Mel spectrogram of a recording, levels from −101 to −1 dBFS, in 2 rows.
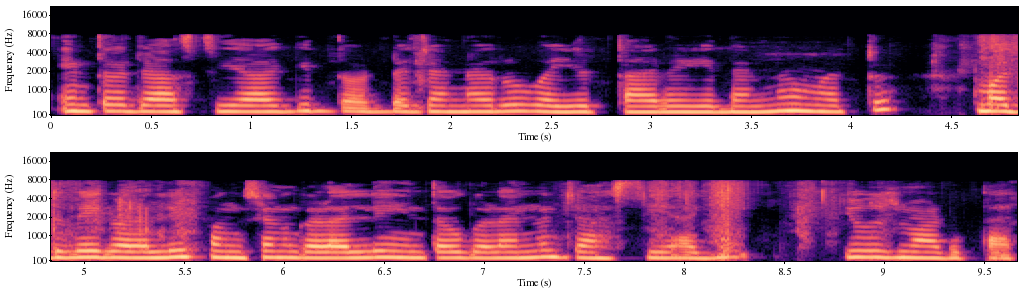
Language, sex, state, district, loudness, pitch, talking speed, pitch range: Kannada, female, Karnataka, Bijapur, -16 LUFS, 220 Hz, 85 wpm, 210-230 Hz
